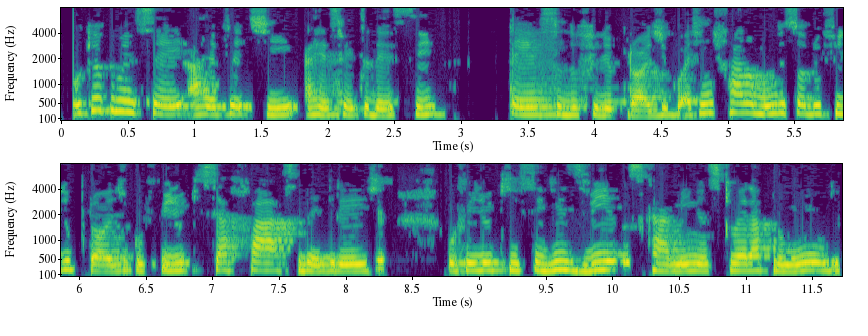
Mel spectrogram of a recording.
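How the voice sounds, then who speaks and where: A woman's voice: medium pitch, mellow, lo-fi sound. A young woman, congested and nasal from a cold, earnestly reading scripture and reflecting on it in a devotional video, often repeating phrases for emphasis.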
